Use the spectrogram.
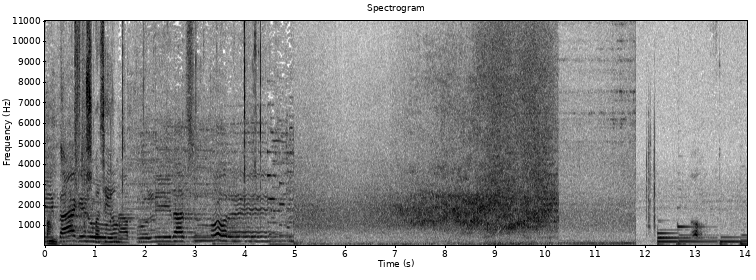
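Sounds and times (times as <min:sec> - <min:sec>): road traffic hum: 0:00.0 - 0:12.2
vehicle passing with tyre noise: 0:05.0 - 0:11.8.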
